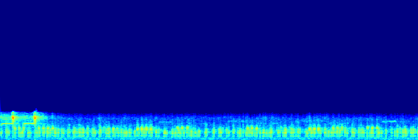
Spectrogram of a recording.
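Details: Frogs calling at a pond in Turner, ACT: a dense, continuous chorus of rapid clicking, rattling pulses in a mid-to-high register, swelling and fading in overlapping bursts, with two short high chirps right at the start.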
